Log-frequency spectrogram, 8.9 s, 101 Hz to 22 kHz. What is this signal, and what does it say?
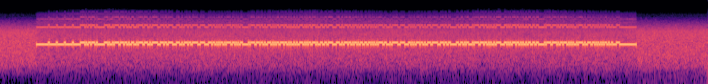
RTTY (75 baud, 170 Hz shift), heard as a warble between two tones, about 1360 Hz centre. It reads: HE WENT ON TO SERVE AS FASHION DIRECTOR AT VIBE FOR FIVE YEARS.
